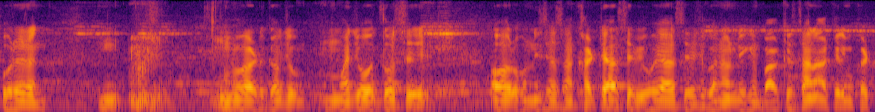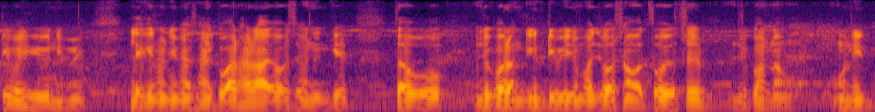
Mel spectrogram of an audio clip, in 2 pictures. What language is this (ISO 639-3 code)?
snd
